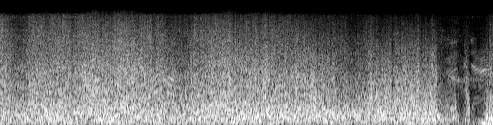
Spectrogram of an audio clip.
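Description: Loud, steady wind rush buffeting the microphone, mixed with the engine and road noise of a moving vehicle; it dips briefly near the end.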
